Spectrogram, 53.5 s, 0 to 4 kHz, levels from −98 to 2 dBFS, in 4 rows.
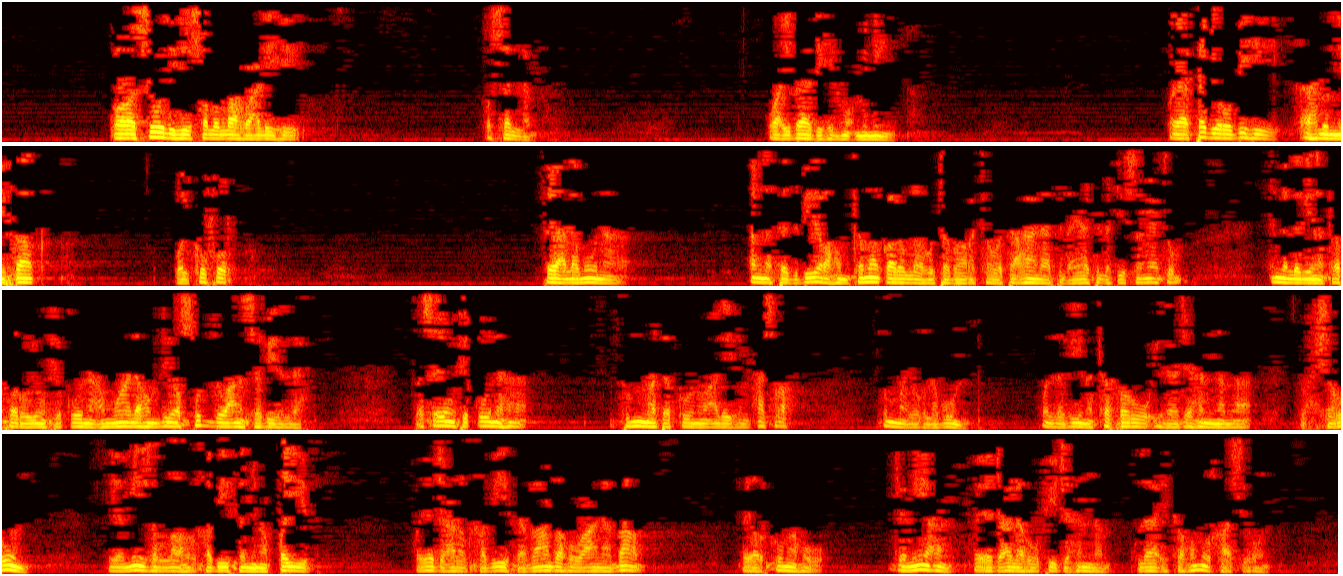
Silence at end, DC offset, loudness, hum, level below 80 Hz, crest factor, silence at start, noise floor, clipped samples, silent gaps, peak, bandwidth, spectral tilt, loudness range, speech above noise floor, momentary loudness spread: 0.7 s; under 0.1%; -27 LUFS; none; -46 dBFS; 20 dB; 1.1 s; -70 dBFS; under 0.1%; none; -8 dBFS; 4 kHz; -12 dB/octave; 9 LU; 45 dB; 13 LU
